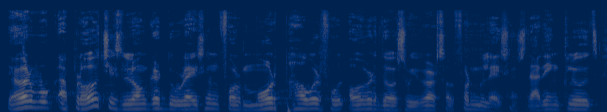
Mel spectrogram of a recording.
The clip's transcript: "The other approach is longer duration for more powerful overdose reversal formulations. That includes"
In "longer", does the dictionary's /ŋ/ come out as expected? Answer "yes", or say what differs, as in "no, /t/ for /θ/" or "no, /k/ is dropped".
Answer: yes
